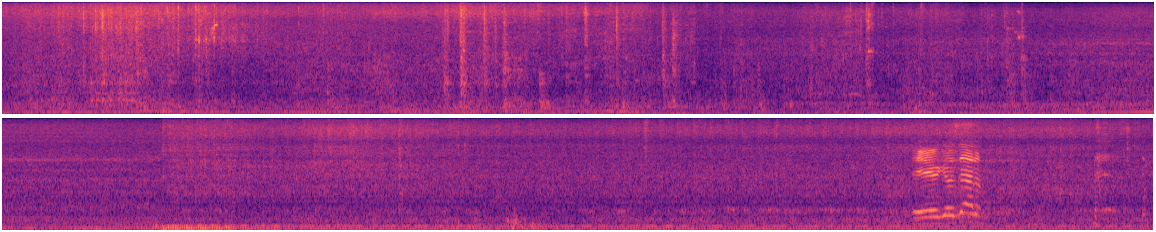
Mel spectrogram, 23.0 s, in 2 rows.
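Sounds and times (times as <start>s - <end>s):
car engine running: 1.6s - 23.0s
car engine idling: 11.6s - 23.0s.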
